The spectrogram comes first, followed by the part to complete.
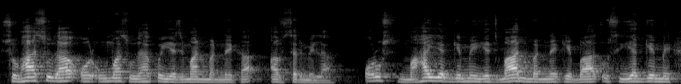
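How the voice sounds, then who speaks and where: A man's voice: mid-range voice, normal speed, a little mellow. A man presenting local news commentary in an emphatic, repetitive manner, stressing phrases by restating them.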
